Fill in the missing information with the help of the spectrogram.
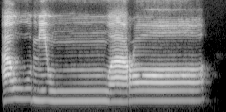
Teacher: Dhammahnya kemudian sempurna, mencucu, kemudian di kata ro-nya. Nah, ini ro-nya pangkal lidahnya naikkan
